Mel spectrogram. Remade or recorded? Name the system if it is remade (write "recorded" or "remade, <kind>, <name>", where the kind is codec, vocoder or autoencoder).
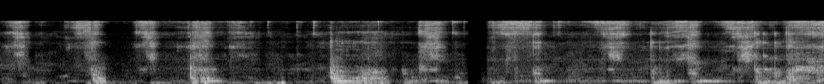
remade, codec, SNAC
